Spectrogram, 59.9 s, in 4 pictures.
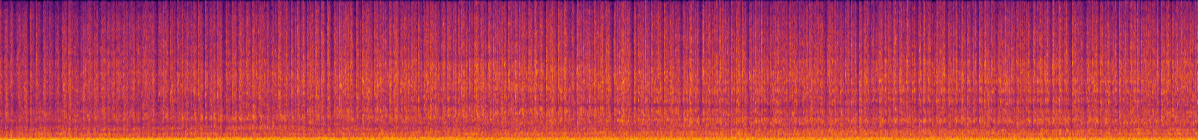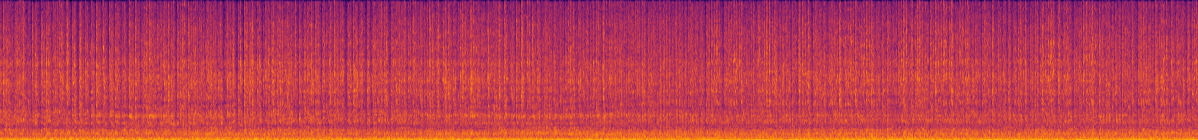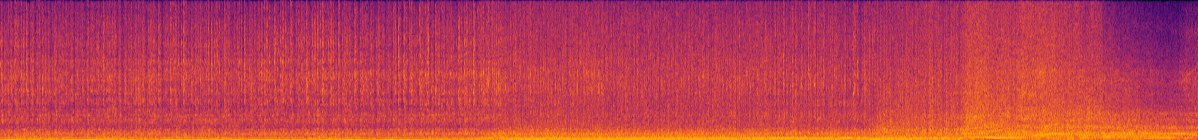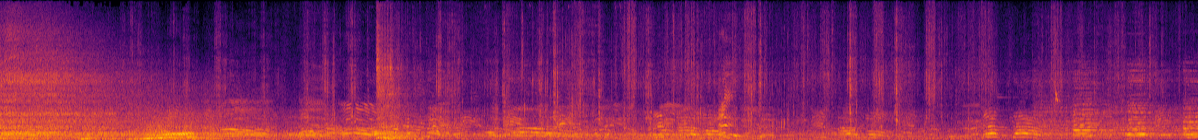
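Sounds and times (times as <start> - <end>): car engines idling loudly: 0.0 - 59.9.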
